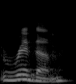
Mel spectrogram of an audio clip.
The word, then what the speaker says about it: rhythm: Note that Y in the middle of a syllable has a short I sound, and this TH uses the second sound of th, so the word is rhythm.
